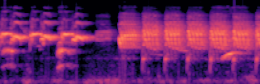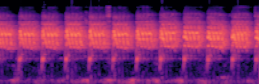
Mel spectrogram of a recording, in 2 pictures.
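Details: Asian pied starling in full song, used as a tutor for other songbirds: a brief whistled opening, then a fast train of harsh buzzy notes, about two per second, held for several seconds.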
